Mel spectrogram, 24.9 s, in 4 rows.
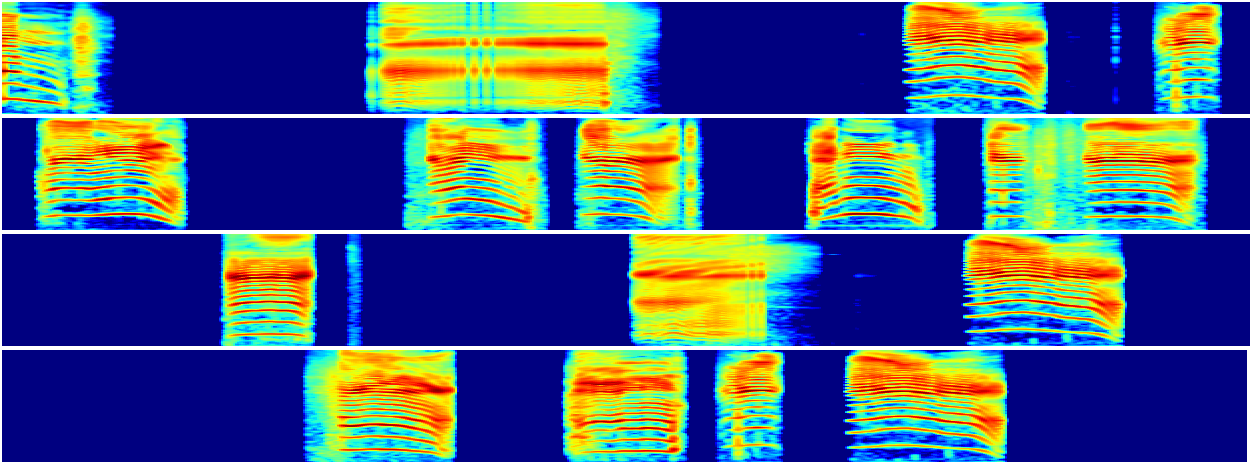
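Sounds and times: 
deer fawn distress calls, loud harsh bleats: 0:01.8 - 0:03.1, 0:04.6 - 0:05.2, 0:05.8 - 0:07.2, 0:08.3 - 0:09.7, 0:10.3 - 0:12.2, 0:13.6 - 0:14.1, 0:15.6 - 0:16.4, 0:17.3 - 0:18.1, 0:20.3 - 0:21.0, 0:21.6 - 0:23.7.

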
